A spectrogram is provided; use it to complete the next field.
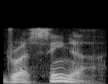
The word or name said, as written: dracaena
